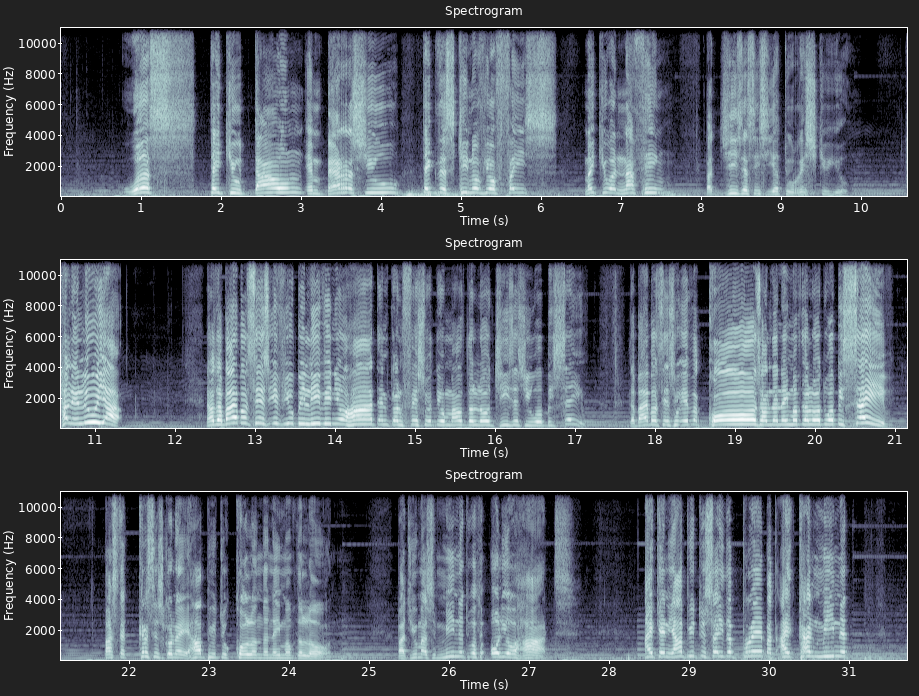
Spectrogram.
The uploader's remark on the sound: Preached at Jesus The Answer Outreach, The Hague, Delft.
